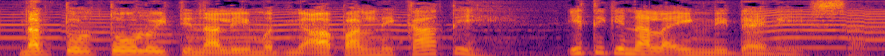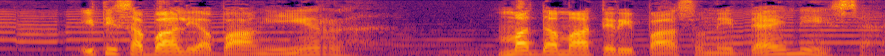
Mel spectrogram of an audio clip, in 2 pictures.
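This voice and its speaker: A man with a Filipino accent delivering scripted dramatic narration for a radio drama. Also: medium pitch. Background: soft music.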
